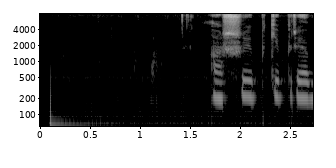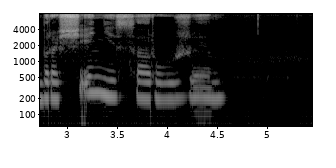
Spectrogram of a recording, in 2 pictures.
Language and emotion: Russian, sad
